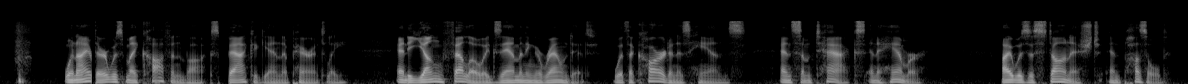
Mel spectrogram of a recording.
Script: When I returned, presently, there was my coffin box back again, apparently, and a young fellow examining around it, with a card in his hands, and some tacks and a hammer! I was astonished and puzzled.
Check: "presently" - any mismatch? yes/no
yes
